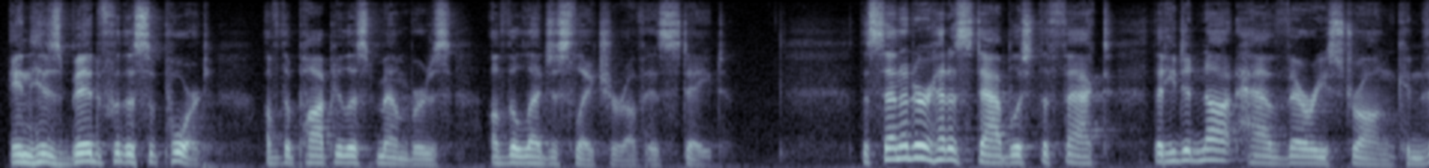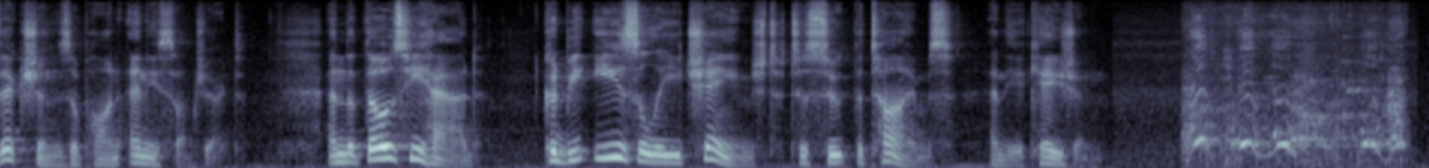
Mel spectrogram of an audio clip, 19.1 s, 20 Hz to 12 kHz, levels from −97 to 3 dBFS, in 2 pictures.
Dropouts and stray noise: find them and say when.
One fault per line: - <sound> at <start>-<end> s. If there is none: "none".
- bark at 17.4-18.9 s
